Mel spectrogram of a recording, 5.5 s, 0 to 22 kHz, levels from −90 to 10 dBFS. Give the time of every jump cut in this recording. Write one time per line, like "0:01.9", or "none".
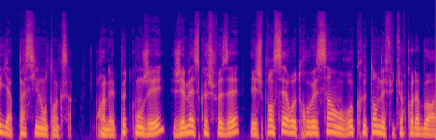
0:01.0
